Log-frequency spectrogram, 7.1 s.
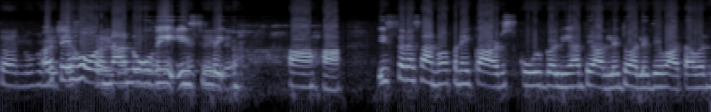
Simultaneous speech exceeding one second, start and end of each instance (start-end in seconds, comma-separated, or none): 0.5-2.3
